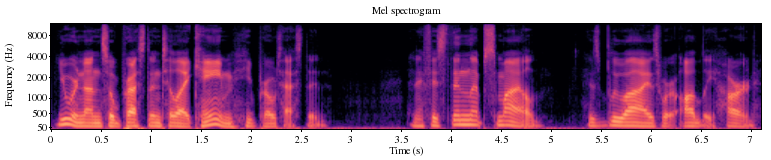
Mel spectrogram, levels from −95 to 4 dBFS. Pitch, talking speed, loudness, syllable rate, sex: 110 Hz, 185 wpm, -19 LUFS, 5.2 syllables/s, male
